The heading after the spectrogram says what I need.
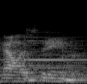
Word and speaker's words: Palestine: from Nacogdoches down to Palestine. The locals say Palestine, but Palestine rhymes.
